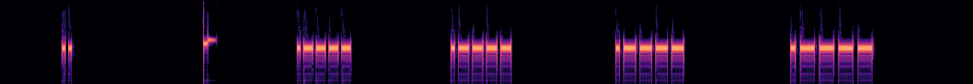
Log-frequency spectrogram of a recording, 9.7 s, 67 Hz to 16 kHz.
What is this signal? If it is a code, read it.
Morse code, heard as a keyed tone, about 30 wpm, spaced as for 8 wpm, 700 Hz. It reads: I 1111
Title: Speed-Racing Single Letter-Number 25wpm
